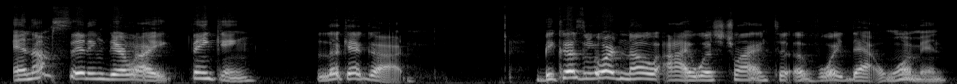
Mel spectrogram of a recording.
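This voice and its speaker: Slow-paced chatty woman vlogger. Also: a little high, gravelly, darkish tone. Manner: chatty, repeats phrases for emphasis. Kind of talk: casual personal storytelling to viewers.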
